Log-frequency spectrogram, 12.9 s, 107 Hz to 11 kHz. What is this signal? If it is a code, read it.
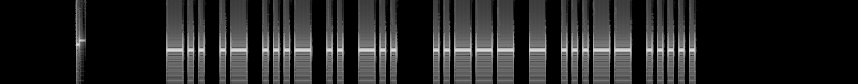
Morse code, heard as a keyed tone, about 15 wpm, 700 Hz. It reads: DAVID 2T35
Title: CWT Exchange 15wpm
